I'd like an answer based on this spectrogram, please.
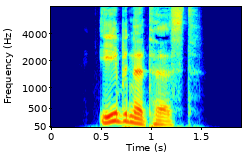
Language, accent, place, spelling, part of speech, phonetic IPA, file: German, Germany, Berlin, ebnetest, verb, [ˈeːbnətəst], De-ebnetest.ogg
- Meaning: inflection of ebnen: 1. second-person singular preterite 2. second-person singular subjunctive II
